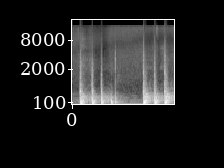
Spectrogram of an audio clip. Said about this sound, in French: Trois heures plus tard, l'on frappe à la porte de son bureau.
